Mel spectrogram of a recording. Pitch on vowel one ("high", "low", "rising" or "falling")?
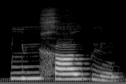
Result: high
